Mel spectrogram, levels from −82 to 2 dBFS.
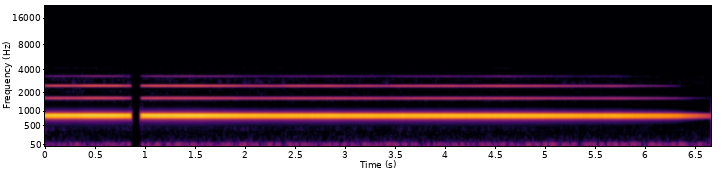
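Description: A piece of music that briefly fades out and falls silent from 0.86 to 0.98 s before resuming: a digital broadcast dropout, where about 85 ms was muted after the receiver lost frames, which fits two corrupted frames.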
